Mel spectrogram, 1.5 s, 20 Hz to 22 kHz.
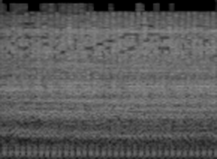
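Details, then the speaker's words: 1997 Honda Civic after partial engine rebuild, on jumper with charging voltage at 14 V: fast, regular ticking pulse with a rubbing edge over a buzzy idle; owner suspects the belt rubbing the timing cover, unconfirmed. "I don't know what that sound is. And my only bet is like in here, the timing cover, that the it sounds like the belt's rubbing against it, but I don't know how that's possible. It sounds weird."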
